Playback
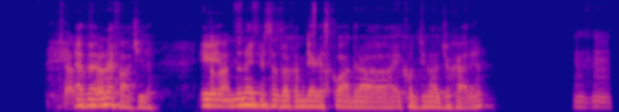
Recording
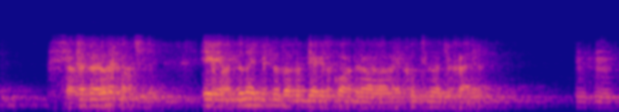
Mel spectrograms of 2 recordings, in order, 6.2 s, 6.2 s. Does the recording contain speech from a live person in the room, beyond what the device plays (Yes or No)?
No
